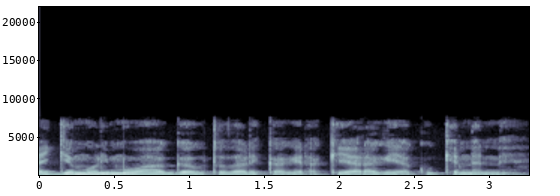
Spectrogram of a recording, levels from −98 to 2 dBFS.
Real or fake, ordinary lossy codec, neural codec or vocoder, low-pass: real; none; none; none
